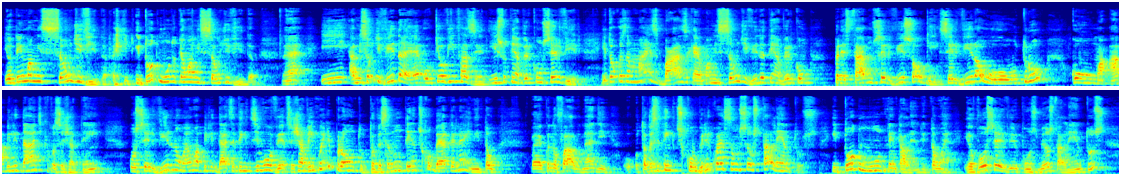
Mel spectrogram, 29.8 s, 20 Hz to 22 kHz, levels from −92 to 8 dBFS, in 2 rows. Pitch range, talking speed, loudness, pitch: 150-225 Hz, 230 wpm, -22 LUFS, 190 Hz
